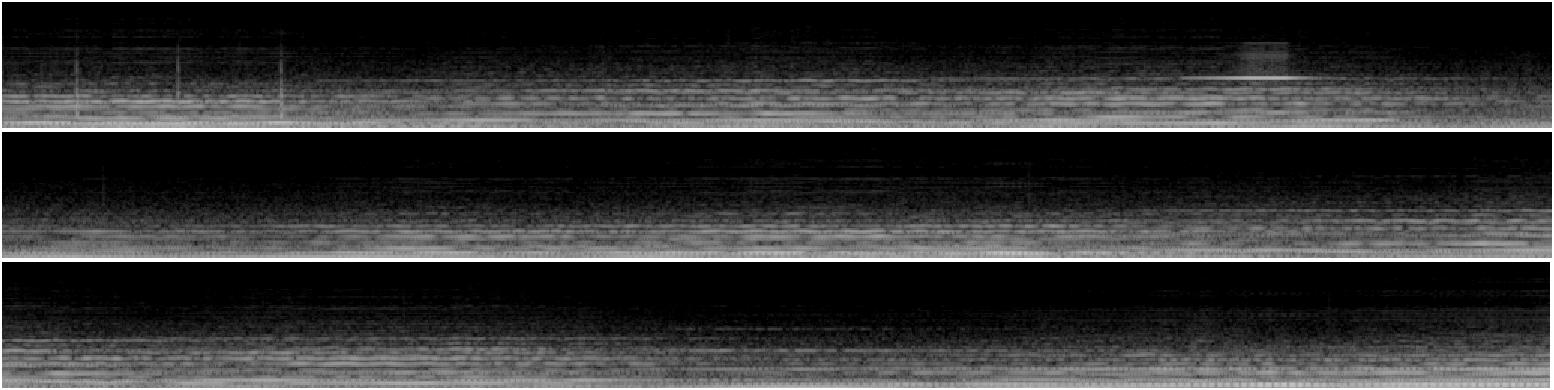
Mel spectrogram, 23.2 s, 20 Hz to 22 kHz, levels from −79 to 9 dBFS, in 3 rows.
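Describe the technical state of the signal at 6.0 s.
Loudspeaker feedback squeal, 5.89 to 6.69 s: the mic is picking up its own speaker, so a 1.9 kHz tone swells to about 5 dB above the sound.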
